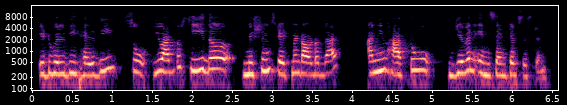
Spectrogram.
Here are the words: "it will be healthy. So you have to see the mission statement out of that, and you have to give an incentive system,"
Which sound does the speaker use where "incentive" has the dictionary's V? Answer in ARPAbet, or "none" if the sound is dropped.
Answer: V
